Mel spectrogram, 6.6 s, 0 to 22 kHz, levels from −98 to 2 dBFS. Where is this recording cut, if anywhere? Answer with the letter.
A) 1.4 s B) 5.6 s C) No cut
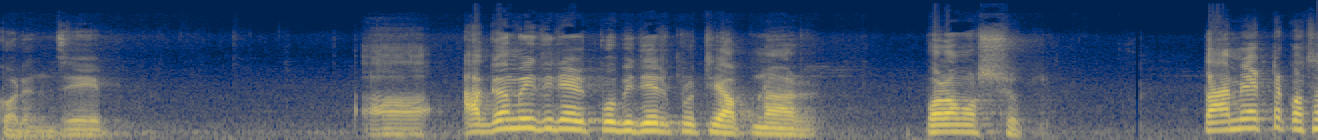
C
